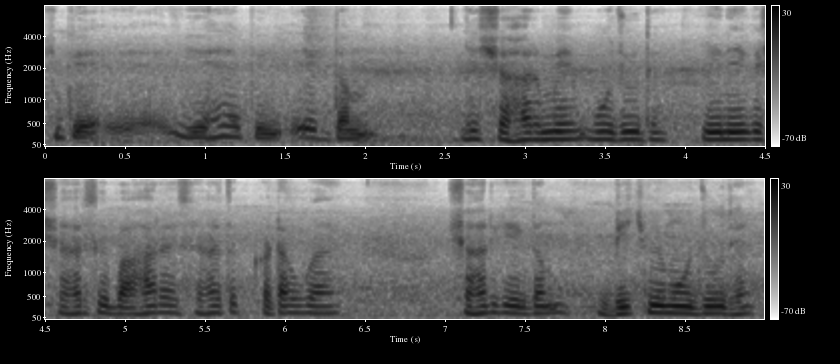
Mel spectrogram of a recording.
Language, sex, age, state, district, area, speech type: Urdu, male, 18-30, Delhi, South Delhi, urban, spontaneous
